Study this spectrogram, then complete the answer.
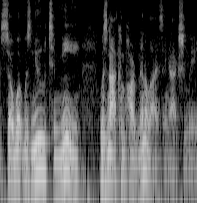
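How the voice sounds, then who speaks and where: A man with an American accent speaks at medium pitch. He goes at a fairly slow pace, with ordinary pitch variation. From US, Miami, Florida. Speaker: music producer. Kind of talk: documentary interview. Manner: casual, filler-heavy.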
